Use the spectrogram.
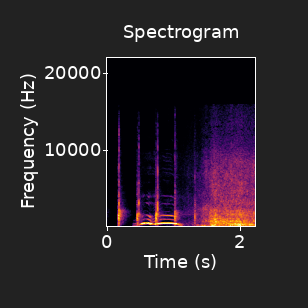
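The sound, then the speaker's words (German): Audience applause at a live talk breaks out right after a short spoken voice, swelling into a steady wash of dense clapping through the second half. “Dafür nochmal ein extra Danke. Applaus.”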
